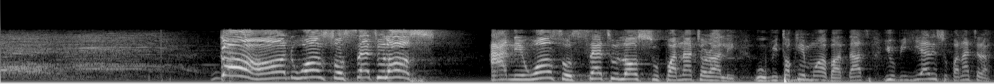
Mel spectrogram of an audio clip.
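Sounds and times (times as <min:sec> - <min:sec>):
large audience shouting amen: 0:00.0 - 0:02.0
speech: 0:02.2 - 0:09.9.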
